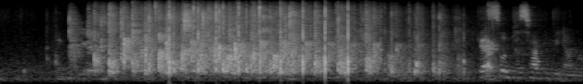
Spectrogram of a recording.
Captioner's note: attendees and trustees applauding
